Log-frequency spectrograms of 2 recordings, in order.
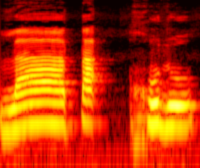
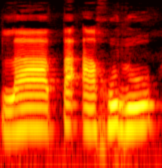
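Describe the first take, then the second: First: The vowel after ta is short before the catch. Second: The vowel after ta is drawn out long. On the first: The speaker calls it right. "তা গিয়ে হামজাকে ধরবে" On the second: The speaker calls it wrong. "অনেকেই পড়েন লা তাআখুযু"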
